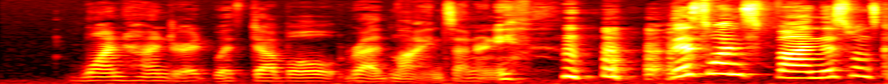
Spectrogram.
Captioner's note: laughs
